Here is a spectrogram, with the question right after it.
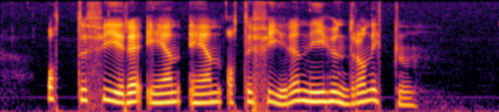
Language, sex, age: Norwegian, female, 30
